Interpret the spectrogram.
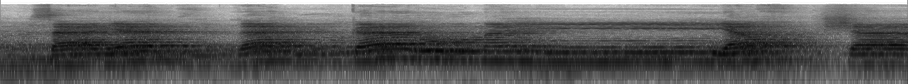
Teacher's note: Mai setengah di hidung, setengah di mulut.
